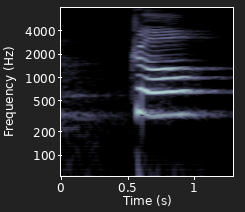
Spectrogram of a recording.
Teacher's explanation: careful to turn your tongue towards the back CH here CH is an unaspirated sound and the air flow is therefore very weak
